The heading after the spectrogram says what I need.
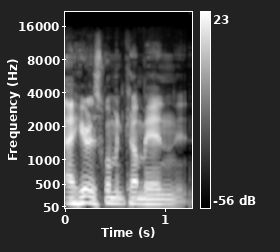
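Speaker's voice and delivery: normal talking voice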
